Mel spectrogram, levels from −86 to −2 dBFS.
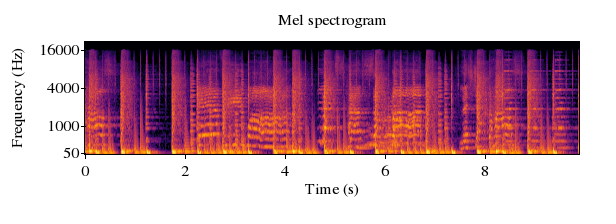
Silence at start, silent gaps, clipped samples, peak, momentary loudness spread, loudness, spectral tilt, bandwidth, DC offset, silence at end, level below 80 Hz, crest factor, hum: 0 s; none; under 0.1%; -2 dBFS; 5 LU; -20 LUFS; -4.5 dB/octave; 16.5 kHz; under 0.1%; 0 s; -24 dBFS; 16 dB; none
